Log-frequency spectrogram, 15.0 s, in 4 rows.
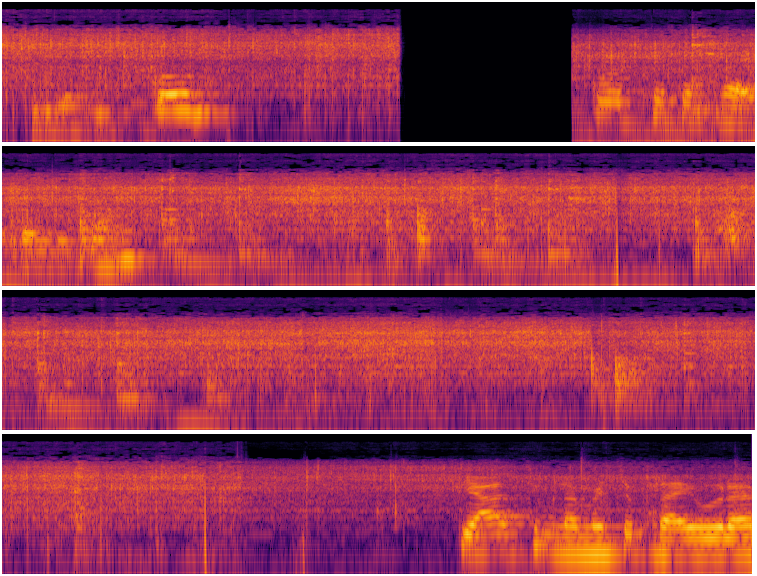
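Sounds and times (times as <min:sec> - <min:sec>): vegetables sizzling in oil: 0:00.0 - 0:02.0, 0:02.9 - 0:15.0
spatula scraping a pan: 0:03.2 - 0:13.4.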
